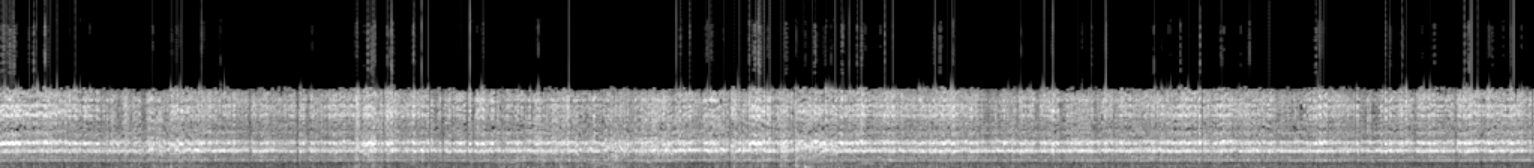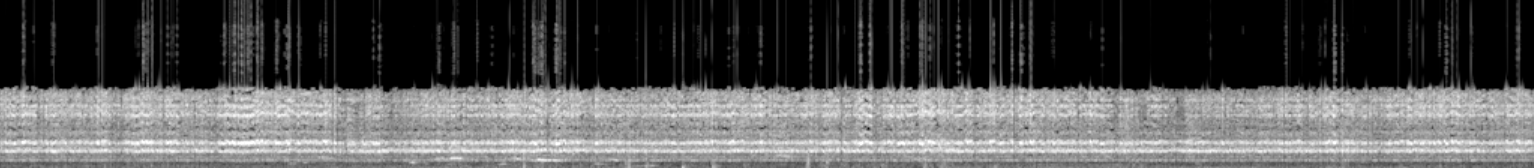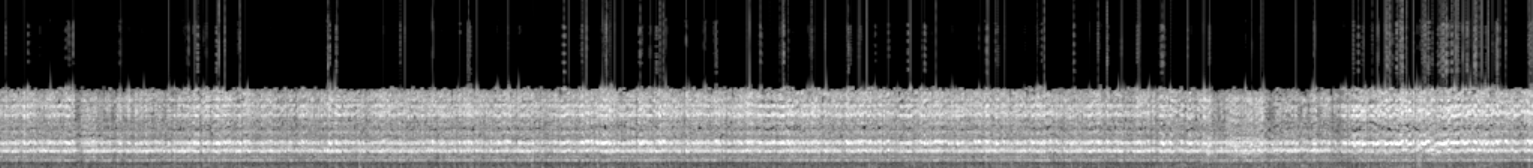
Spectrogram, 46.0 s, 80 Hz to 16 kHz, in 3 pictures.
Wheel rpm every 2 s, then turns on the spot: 220, 230, 220, 210, 220, 230, 230, 230, 230, 220, 230, 230, 230, 230, 230, 230, 230, 230, 230, 240, 230, 230, 220.
none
